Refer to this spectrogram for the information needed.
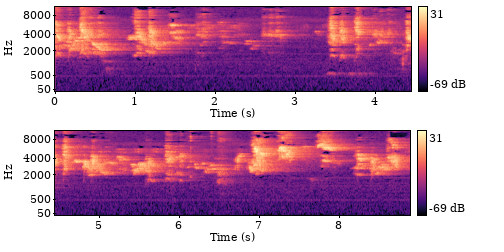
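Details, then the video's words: Backyard birds in a lemon tree, calling to one another during a cool bright morning, deliver steady high-pitched chirping and twittering in clustered bursts, easing briefly around three seconds before resuming thickly. "chirps at morning | backyard bird sounds"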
